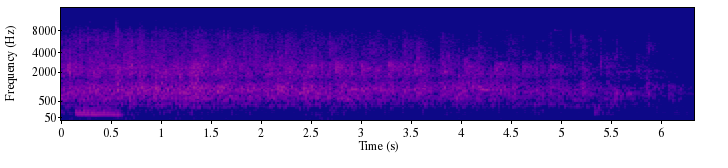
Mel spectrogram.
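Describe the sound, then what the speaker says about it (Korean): Faint, distant applause from a church congregation at a family worship service, a steady wash of clapping that slowly fades toward the end. "한 번 더 큰 박수 하겠습니다."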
